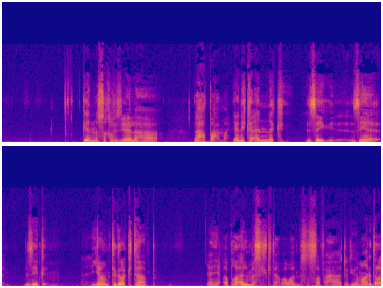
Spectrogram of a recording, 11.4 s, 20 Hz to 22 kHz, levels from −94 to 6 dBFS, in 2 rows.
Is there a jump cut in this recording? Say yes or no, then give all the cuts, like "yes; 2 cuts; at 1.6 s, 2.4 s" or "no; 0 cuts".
yes; 2 cuts; at 1.2 s, 3.4 s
